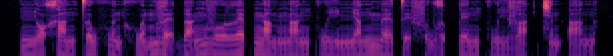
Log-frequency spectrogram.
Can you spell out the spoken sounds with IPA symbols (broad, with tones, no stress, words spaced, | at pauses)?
ɲɔ˨˦xa˨˩nt̪ə˧w hwə̰˧˨nhwə̰˧˥mvɛ̰˧˨ ɗa̰˧˥ŋvo˧lɛ˦˥p̚ ŋa˨˩mŋa˨˩ŋ kwi˨˩ɲa˨˦n mɛ˨˦t̪ḛ˧˨ fə̰˧˨wɣə˦˥p̚le˧ŋ kwi˨˩va˨˩k̚t͡ɕə˧˩nʔa˨˩n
